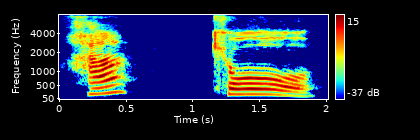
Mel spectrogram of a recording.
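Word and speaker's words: 학교: Então, como tem o som dos dois que se encontram, o som daquele K seco ali em patim, né, encontra com o outro, acaba ficando um som mais forte, fortalecido.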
